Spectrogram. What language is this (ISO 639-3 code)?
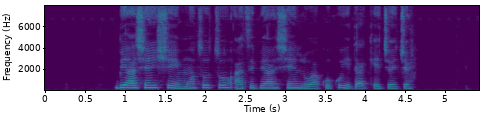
yor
